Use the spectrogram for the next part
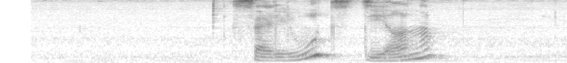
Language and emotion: Russian, positive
